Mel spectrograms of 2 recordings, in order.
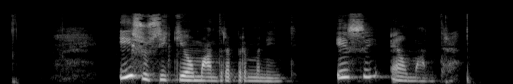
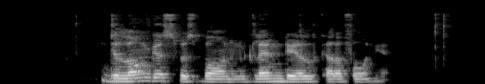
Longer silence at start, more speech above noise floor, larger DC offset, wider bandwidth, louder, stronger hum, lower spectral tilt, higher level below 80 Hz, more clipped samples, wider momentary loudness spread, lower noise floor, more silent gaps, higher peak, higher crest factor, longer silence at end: first, 1.2 s vs 1 s; first, 35 dB vs 30 dB; neither; about the same, 11.5 kHz vs 11.5 kHz; about the same, -20 LUFS vs -18 LUFS; neither; second, -4 dB/octave vs -6 dB/octave; about the same, -66 dBFS vs -62 dBFS; neither; first, 22 LU vs 9 LU; first, -55 dBFS vs -47 dBFS; neither; about the same, -4 dBFS vs -2 dBFS; about the same, 18 dB vs 18 dB; second, 0.6 s vs 1 s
